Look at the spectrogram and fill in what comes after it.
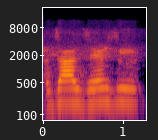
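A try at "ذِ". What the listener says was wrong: जाल नहीं है, जा है। जा नहीं जा सख्ती के साथ निकालिए। जा जेर जी, जा नहीं बोलेंगे, वो तो दाल की मखरज है। जा, दोनों दांत से दांत मिला करके सख्ती से निकालेंगे, जा।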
